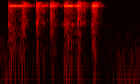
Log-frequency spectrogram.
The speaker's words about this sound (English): But the bell's whack.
